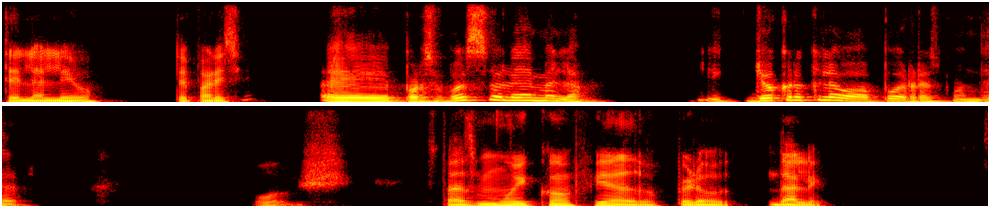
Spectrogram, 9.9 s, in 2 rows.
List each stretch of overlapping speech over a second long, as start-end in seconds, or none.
none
